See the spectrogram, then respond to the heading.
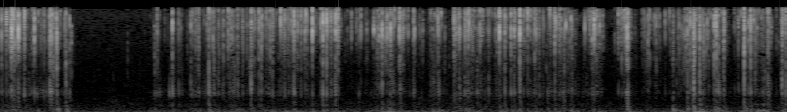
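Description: A metal-needle derma roller is rolled back and forth across a clear plastic bubble wrap sheet with air-filled bubbles, scratching over them. It makes a bright, dense crackling and scratching with quick tearing-like bursts. There is a brief near-silent pause early on before the rolling resumes steadily.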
